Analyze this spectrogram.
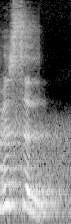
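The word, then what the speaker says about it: whistle: फिर है विसल, विसल, विसल के अंदर भी टी साइलेंट है और डब्ल्यू भी साइलेंट है ना।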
